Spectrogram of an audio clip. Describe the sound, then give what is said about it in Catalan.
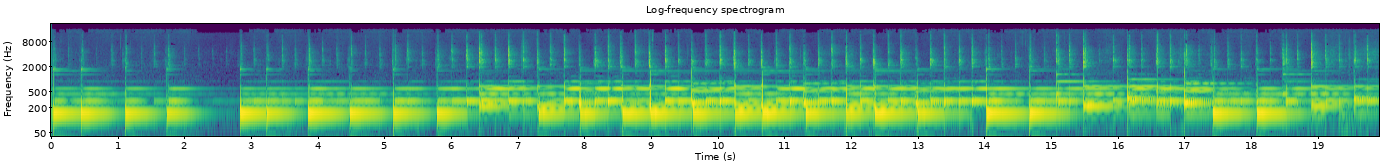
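Deep, resonant bongs struck again and again, each ringing out and fading before the next. Later strikes come faster and overlap, layering several humming tones. No voices. “Sense roba, escolto un bong que ressona a la meva caixa toràcica.”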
